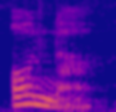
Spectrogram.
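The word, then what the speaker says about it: 女: which country is for male the female country pronounced honor looks like a woman with her legs crossed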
